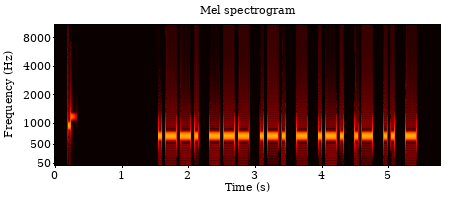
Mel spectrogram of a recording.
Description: Morse code, heard as a keyed tone, about 22 wpm, 700 Hz. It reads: PORTRAIT
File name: practice / 22wpm / Eight Letter Words - 22wpm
